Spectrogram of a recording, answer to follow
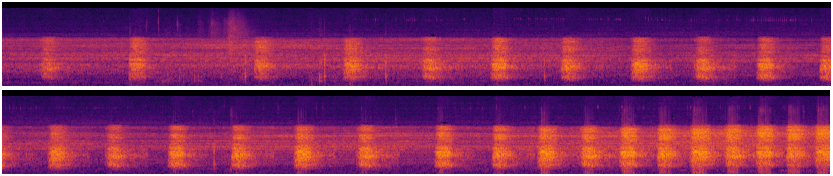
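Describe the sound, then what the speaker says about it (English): An HO scale model steam locomotive's sound unit chuffs in a steady rhythm, its puffs growing louder and quicker, with a hissing tone throughout. "I'm going to start this up so you can hear the sound of it."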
